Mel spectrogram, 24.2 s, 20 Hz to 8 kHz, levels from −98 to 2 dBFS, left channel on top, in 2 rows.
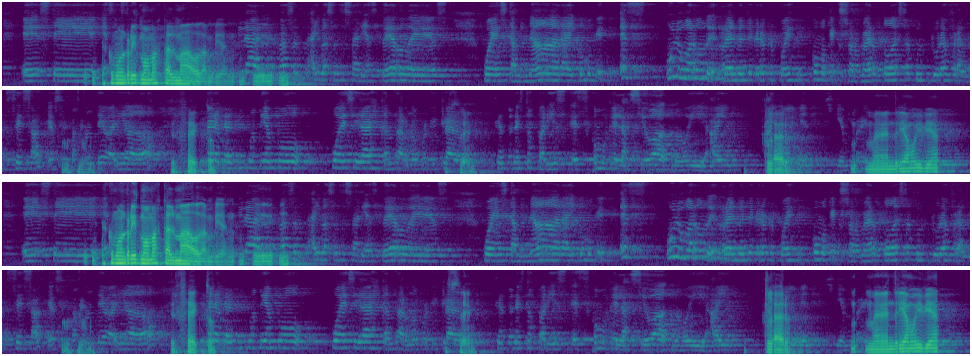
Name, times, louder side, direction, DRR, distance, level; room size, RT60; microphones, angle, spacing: voice 1, 0.0-2.3 2.9-8.0 8.3-15.9 16.2-18.0 18.3-21.3 21.6-22.2 22.5-23.0 23.3-23.4, equal, 60° left, -1 dB, 4.9 m, -50 dB
voice 2, 1.3-3.6 14.4-14.5 17.8-17.9 21.6-22.0 22.9-23.8, right 3 dB, 65° right, 14 dB, 0.6 m, -29 dB
28.5 x 25.5 x 4.7 m, 1.1 s
head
